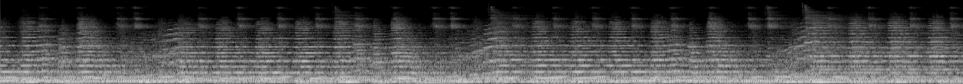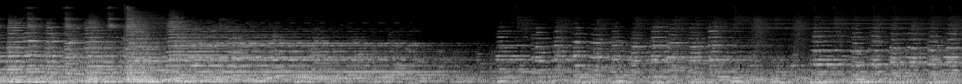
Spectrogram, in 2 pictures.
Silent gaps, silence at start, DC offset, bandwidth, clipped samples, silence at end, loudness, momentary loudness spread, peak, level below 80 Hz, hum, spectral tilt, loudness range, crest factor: none; 0 s; under 0.1%; 16 kHz; under 0.1%; 0 s; -19 LUFS; 8 LU; -2 dBFS; -38 dBFS; none; -6.5 dB/octave; 7 LU; 16 dB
